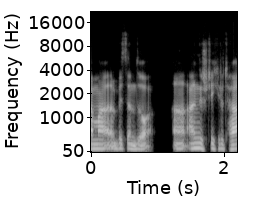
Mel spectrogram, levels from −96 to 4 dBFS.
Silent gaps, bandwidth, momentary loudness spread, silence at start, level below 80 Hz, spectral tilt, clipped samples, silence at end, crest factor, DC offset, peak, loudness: 0.97-1.20 s; 10.5 kHz; 8 LU; 0 s; -62 dBFS; -7 dB/octave; under 0.1%; 0 s; 20 dB; under 0.1%; -4 dBFS; -25 LUFS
